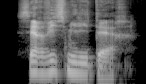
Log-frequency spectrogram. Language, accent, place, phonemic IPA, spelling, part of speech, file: French, France, Lyon, /sɛʁ.vis mi.li.tɛʁ/, service militaire, noun, LL-Q150 (fra)-service militaire.wav
- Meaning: military service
